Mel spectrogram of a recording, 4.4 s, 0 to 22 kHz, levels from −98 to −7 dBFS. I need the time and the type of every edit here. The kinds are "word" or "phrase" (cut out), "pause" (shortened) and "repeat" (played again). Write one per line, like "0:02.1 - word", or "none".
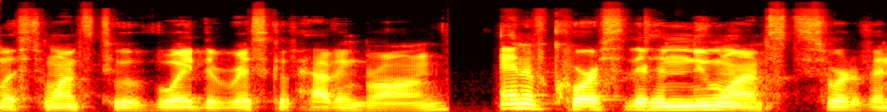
0:01.8 - word
0:03.2 - word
